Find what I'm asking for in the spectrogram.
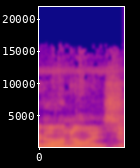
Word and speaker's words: Illinois: Illinois, is it pronounced Illinois or Illinois? – Illinois. – Illinois? Okay. I always read it as Illinois, and I feel like anyway.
